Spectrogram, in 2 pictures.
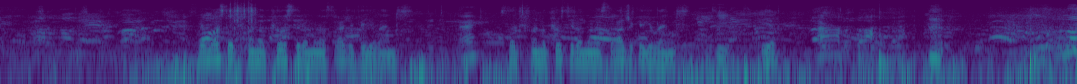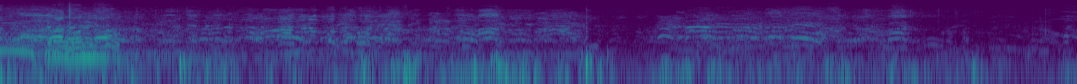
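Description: Men shout and call out across an outdoor football pitch.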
